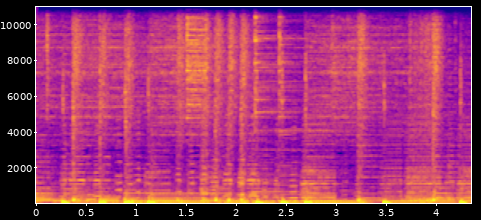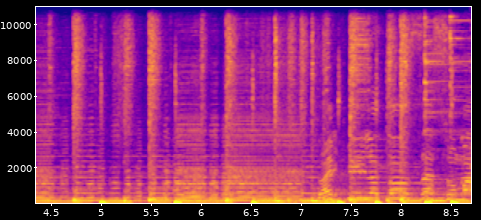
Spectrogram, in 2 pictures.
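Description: Norteño band playing an instrumental passage: accordion leading over electric bass and drum kit, with a steady beat.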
